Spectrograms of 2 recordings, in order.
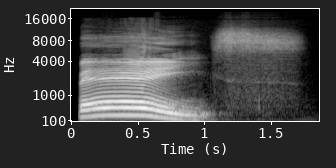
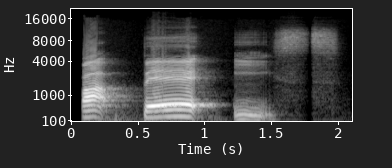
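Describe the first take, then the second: First: "Papéis" as pa... péis, second syllable long and loud; split in two syllables. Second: "Papéis" broken as pa... PÉ... is, slow and loud; split in three syllables. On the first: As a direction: stretch "Papéis" into two beats, PÉIS kept as one drawn-out syllable. ("Papéis" separado em duas sílabas, pa-PÉIS, bem alongado) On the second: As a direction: separate "Papéis" into three beats, the final "is" detached. ("Papéis" separado em três sílabas, pa-PÉ-is, bem devagar) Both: Shown as a demonstration. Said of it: "é esta separação ou papéis".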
